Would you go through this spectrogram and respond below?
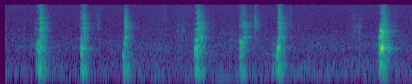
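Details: Eight-week-old Siberian Husky puppy learning to bark: seven short, soft, breathy yaps spaced roughly every half second to a second, quiet between them.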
